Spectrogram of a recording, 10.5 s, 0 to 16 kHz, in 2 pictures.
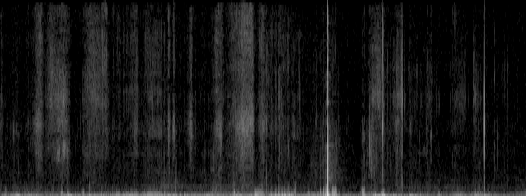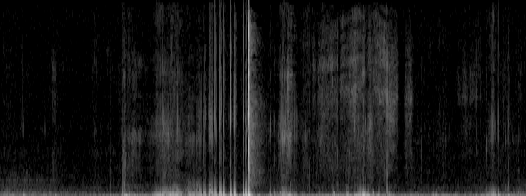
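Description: Close-up handling noise of watch repair on a Rolex 3035 movement's keyless work: low rubbing and rustling of gloved fingers and tools, with two sharp metallic clicks about three seconds in and again about seven and a half seconds in.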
